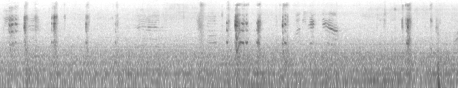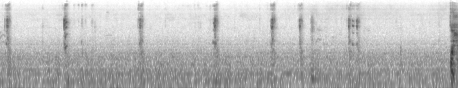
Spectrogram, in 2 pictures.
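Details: Galaxy, the youngest calico cat of the household, chattering while watching birds: short clicky chirps at irregular intervals of about a second, with a couple of brief wavering trilled chirps early on, over a quiet low hum.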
